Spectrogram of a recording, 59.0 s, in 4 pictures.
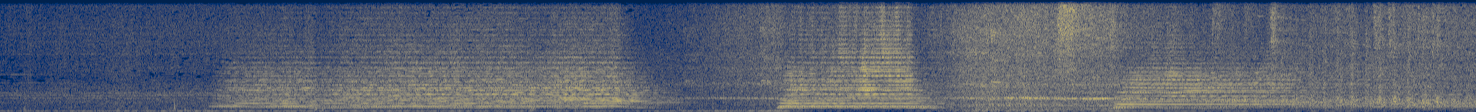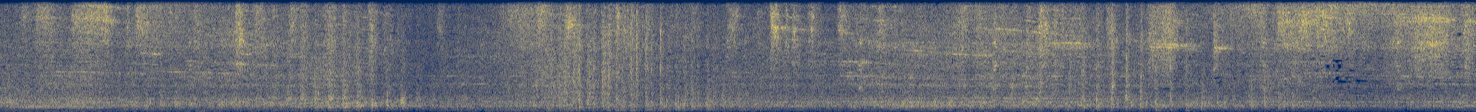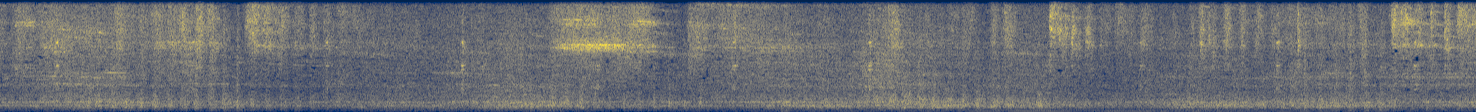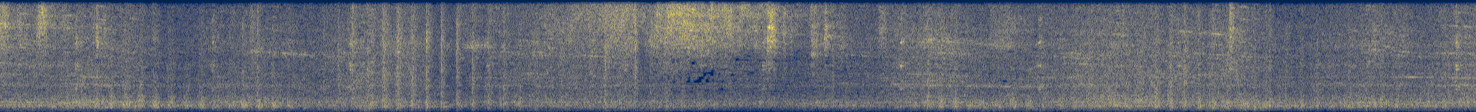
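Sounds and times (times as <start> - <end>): train cars rushing past: 0.0 - 59.0
locomotive air horn blasts: 2.1 - 6.8, 7.4 - 13.2
wheels clacking over rail joints: 13.1 - 28.0, 34.0 - 59.0.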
